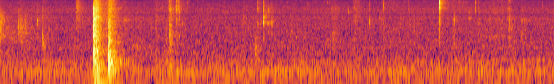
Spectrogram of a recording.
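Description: Close chewing and soft wet mouth clicks of a person eating, with one short loud burst about a second in.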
